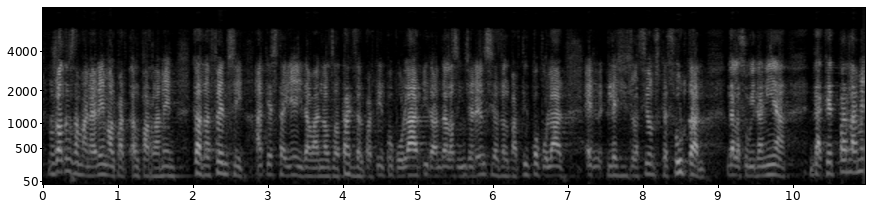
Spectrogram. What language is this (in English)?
Catalan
